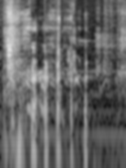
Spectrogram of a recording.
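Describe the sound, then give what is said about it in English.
A human voice imitates a screech owl snoring: a quick run of about six raspy, breathy pulses in a steady rhythm, fairly loud at first and tapering off into a faint hiss. “I'm going to make the sound of a screech owl snoring.”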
